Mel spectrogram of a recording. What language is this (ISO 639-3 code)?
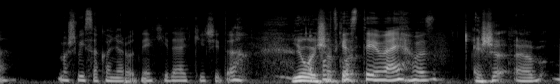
hun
